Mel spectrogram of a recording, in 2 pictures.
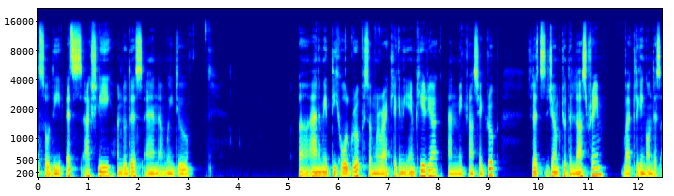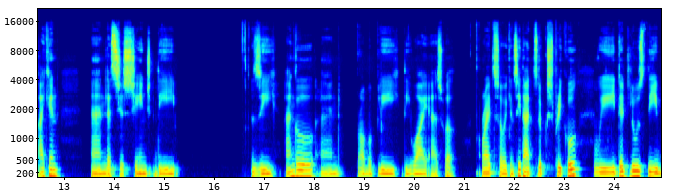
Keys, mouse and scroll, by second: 1.8 ctrl+z, 3.0 click, 4.0 z, 6.7 right click, 8.4 click, 14.9 click, 23.6 click.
